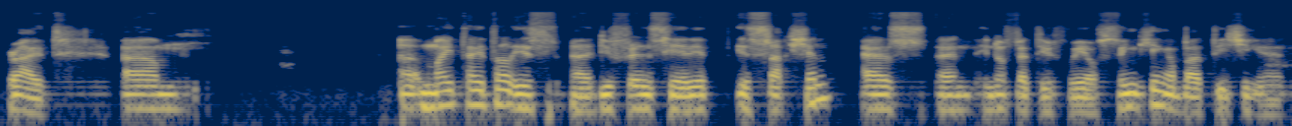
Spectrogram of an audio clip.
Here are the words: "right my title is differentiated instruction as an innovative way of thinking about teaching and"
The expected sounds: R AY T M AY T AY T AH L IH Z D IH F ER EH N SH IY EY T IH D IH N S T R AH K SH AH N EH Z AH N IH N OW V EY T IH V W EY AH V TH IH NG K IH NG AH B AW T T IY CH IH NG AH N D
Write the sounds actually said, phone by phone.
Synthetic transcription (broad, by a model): R AY T M AY T AY T AH L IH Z D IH F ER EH N S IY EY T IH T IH N S T R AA K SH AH N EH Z AH N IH N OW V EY T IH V W EY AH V TH IH NG K IH NG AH B AW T T IY CH IH NG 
